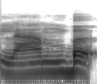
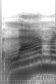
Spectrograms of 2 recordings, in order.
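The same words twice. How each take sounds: First: The word is said with a b sound. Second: The word is said without a b sound. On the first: The speaker calls it wrong. "లాంబ్ అనము" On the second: The speaker calls it right. "లాంబ్ అంటాం"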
